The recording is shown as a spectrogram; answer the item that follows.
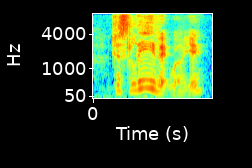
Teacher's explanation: Also, our intonation on you goes up. It's like a question.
